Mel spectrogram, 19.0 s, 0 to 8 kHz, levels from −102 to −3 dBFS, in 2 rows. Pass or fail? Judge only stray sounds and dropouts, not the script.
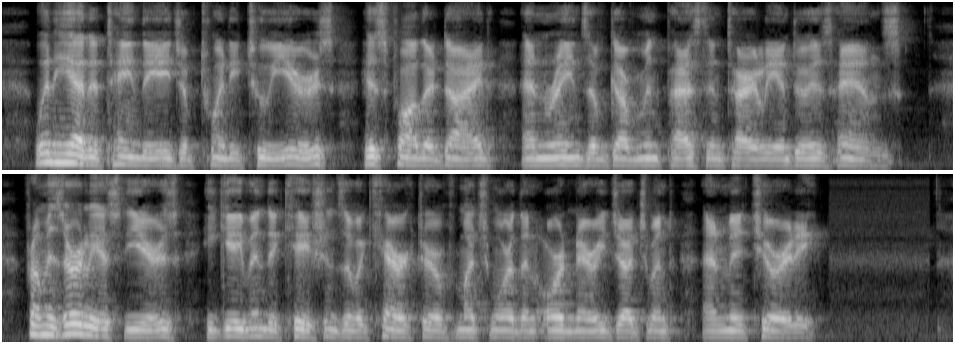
pass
